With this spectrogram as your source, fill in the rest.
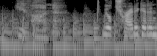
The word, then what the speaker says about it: Yvonne: So that's how you pronounce it. Like, it's not Yvonne, it's Yvonne. Okay, that's actually easier to say.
